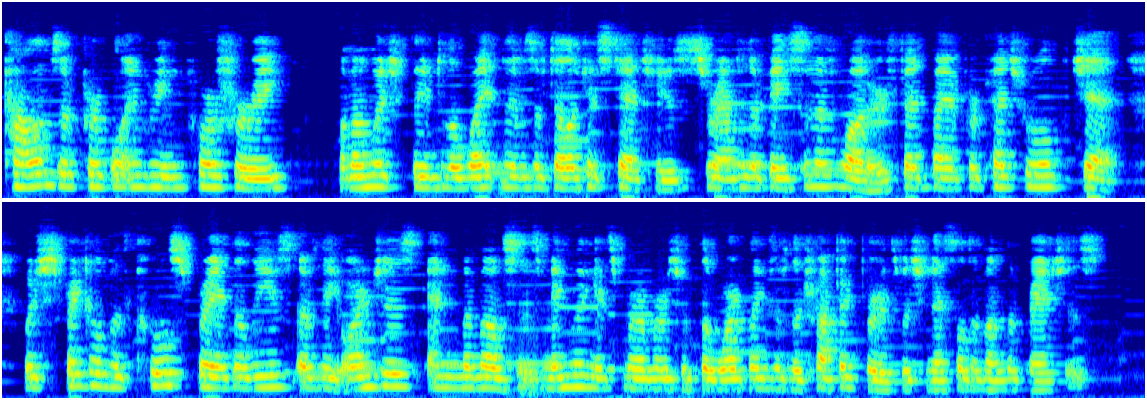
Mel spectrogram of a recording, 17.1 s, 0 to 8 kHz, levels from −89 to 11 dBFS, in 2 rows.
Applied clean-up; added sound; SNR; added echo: neural separator model SepFormer DNS4.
